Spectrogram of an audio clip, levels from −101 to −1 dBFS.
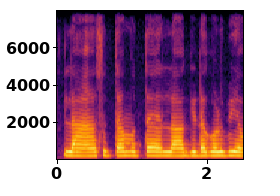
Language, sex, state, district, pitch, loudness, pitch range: Kannada, female, Karnataka, Bidar, 215 Hz, -14 LUFS, 210-220 Hz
